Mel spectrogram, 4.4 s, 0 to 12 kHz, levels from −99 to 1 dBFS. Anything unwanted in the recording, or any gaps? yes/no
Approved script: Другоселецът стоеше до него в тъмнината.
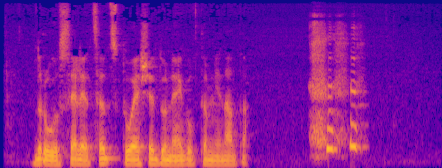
yes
